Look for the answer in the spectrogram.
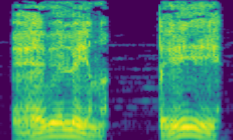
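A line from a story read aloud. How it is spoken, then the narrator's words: Whispered. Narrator (Russian): прошептал он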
